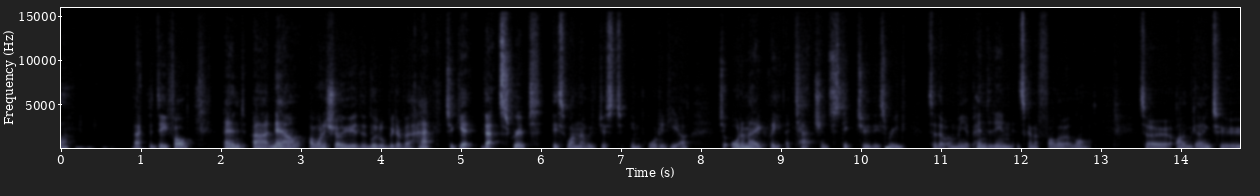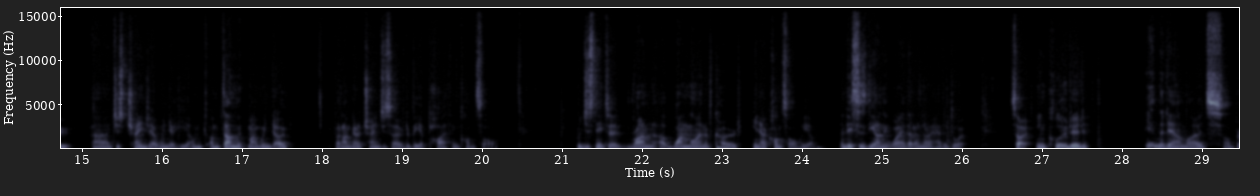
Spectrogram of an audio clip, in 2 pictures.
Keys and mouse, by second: 0.6 a, 0.9 alt+r, 1.9 alt+g, 14.5 click, 16.9-20.8 drag.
